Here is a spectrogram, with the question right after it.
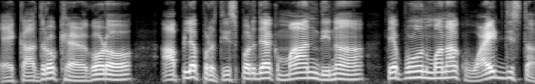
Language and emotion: Goan Konkani, disgusted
